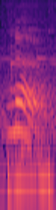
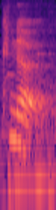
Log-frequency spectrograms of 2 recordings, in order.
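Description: First: The word starts with no K sound. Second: The word starts with a K sound. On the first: The speaker calls it right. "We say no" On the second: The speaker calls it wrong. "So we never actually say kno"

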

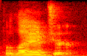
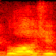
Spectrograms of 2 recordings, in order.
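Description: First: The name is said the commonly used way. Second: The name is said with a Canadian pronunciation. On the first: This is how others usually say it. "they call it Belanger" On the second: This is the speaker's own habitual way. "I say Belanger because of my Canadian accent"

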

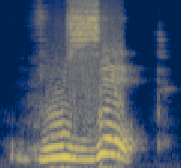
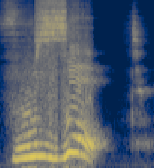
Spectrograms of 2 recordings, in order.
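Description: The two takes are said the same way.

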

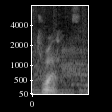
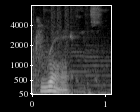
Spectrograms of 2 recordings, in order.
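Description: First: It is said in a northern English accent. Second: It is said in a southern English accent.

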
